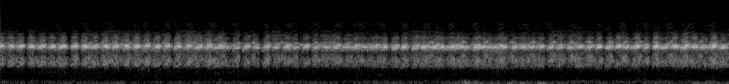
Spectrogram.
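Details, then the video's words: European treefrogs singing together on 20 May 2023; a fast, relentless stream of clacking croaks from many frogs overlaps into a steady pulsing chorus, loud from start to finish. "Hyla arborea Konzert Concert"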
